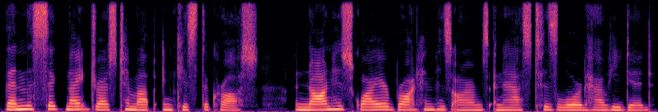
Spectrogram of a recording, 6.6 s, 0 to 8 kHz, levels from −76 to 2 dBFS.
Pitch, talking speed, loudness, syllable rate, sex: 195 Hz, 230 wpm, -18 LUFS, 5.0 syllables/s, female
